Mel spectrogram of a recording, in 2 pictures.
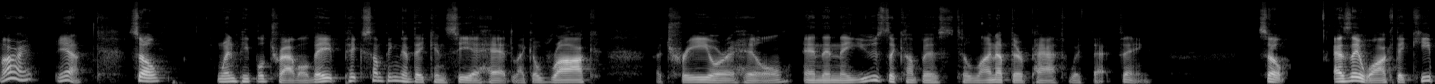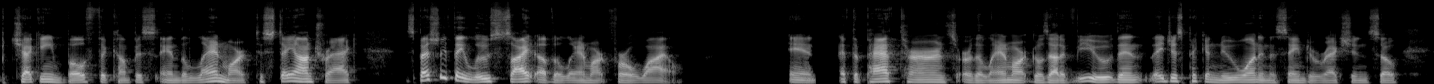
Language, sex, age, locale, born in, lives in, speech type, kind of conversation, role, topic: English, male, 30-34, en-US, United States, United States, read, expert-assistant, expert, How does a compass help people find direction?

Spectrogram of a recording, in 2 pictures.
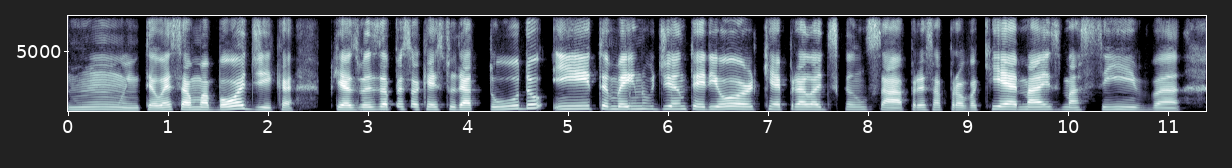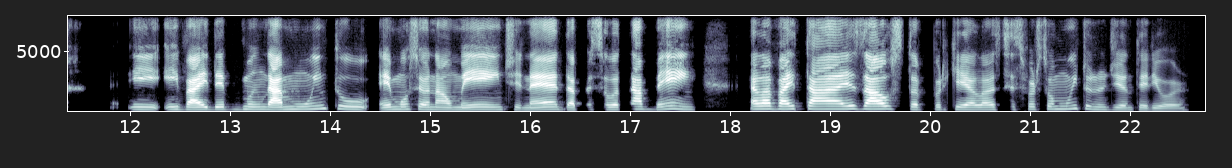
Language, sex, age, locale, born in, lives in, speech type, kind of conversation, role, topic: Portuguese, female, 35-39, pt-BR, Brazil, Portugal, conversation, podcast, host, Como você lida com a procrastinação nos estudos?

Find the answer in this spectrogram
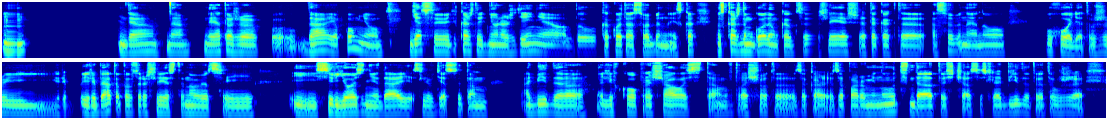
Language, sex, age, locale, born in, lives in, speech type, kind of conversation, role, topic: Russian, male, 30-34, ru-RU, Russia, United States, conversation, unstructured, none, Какие мелочи из прошлого делают тебя счастливым?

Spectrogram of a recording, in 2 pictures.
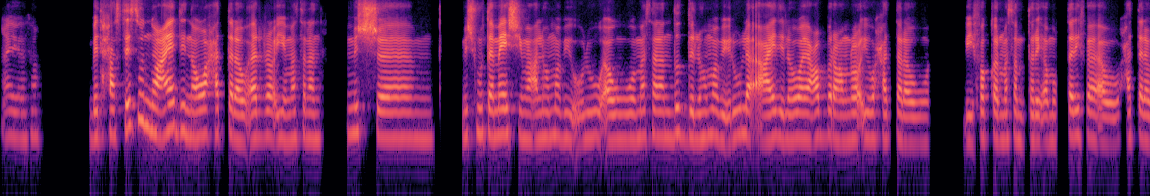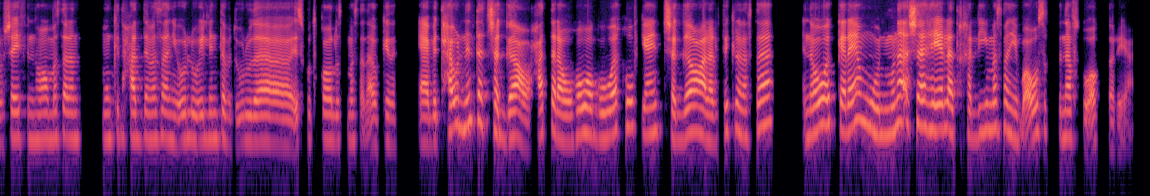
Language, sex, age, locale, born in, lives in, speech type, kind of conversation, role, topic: Arabic, female, 30-34, ar-EG, Egypt, Egypt, conversation, podcast, host, إيه نصيحتك لحد بيتردد يعبّر عن نفسه؟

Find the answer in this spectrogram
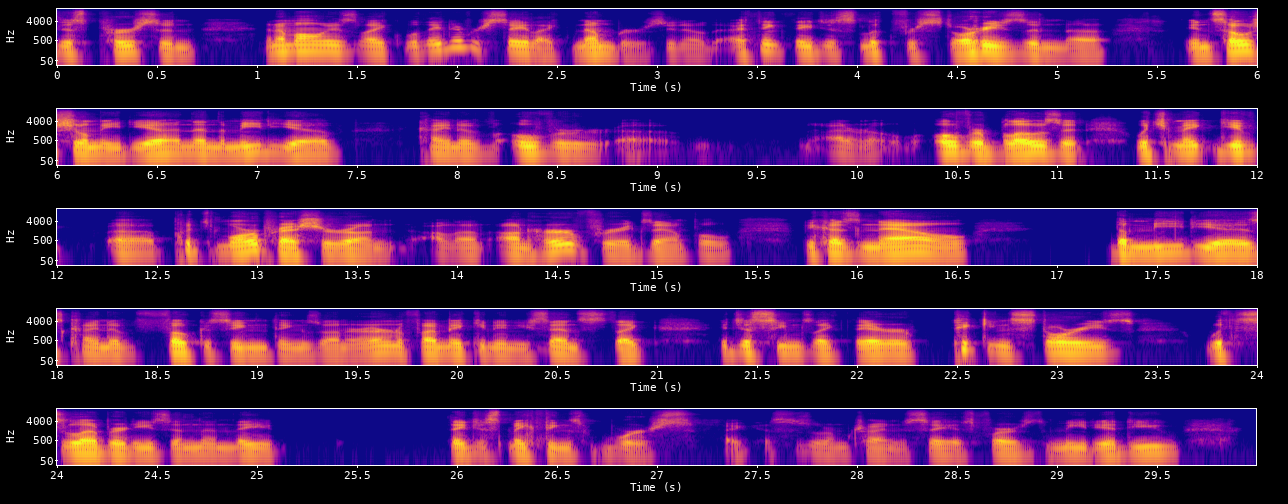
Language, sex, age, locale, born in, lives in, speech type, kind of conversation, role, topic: English, male, 55-59, en-US, United States, United States, conversation, unstructured, none, What is your opinion on trolling celebrities on social media?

